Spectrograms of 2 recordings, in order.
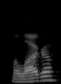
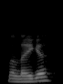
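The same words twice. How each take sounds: First: Malaga as "muh-LAH-kuh" with a k; pronunciation try. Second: Malaga as "muh-LAY-guh"; pronunciation try. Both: Shown as a demonstration. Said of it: "Not sure how that's pronounced".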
